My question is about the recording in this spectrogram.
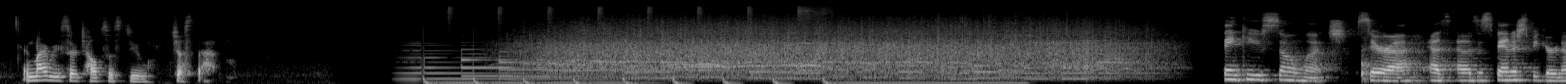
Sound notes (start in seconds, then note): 4.2 upbeat music; 5.0 audience applauding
